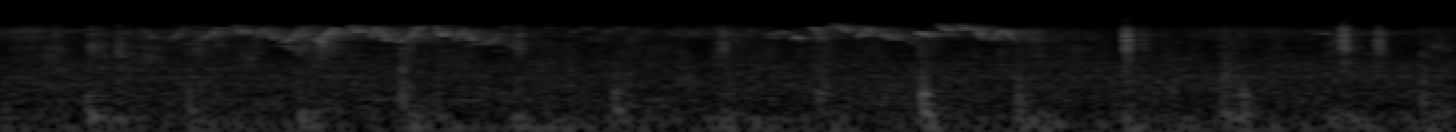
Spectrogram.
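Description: A songbird singing two bursts of quick, high, falling chirps, over steady outdoor background noise with scattered soft thumps, the loudest about four and a half seconds in.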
